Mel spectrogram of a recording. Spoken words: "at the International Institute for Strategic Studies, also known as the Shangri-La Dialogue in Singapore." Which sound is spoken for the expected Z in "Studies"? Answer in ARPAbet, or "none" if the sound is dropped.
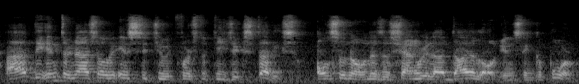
S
